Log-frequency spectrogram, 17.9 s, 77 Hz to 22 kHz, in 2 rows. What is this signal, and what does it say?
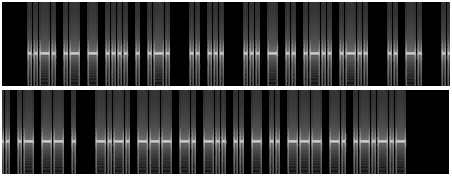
Morse code, heard as a keyed tone, about 19 wpm, 700 Hz. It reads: FATHER IS STILL IN SAME CONDITION.
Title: Sentences from Top 1000 Words 20wpm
